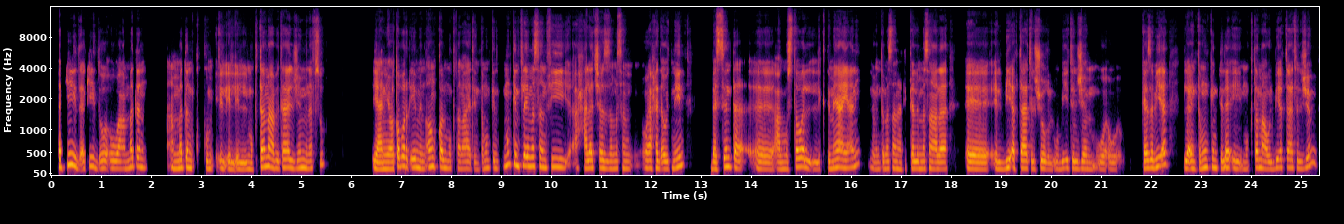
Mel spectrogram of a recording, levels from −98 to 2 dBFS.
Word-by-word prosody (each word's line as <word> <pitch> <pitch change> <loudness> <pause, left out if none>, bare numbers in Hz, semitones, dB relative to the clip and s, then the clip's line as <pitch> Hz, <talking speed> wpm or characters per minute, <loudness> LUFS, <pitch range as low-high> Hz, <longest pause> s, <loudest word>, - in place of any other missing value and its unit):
أكيد، 200 +4 +4
أكيد 170 -1 -2
هو 165 +1 0
هو 160 0 -1
عامةً، 180 +4 -1 0.4
عامةً 170 -2 0 0.3
ك - - -15
كم 155 -1 -3
ال 155 -2 -2
ال 145 -2 0
المجتمع 150 +7 +2
بتاع 175 +2 +2
الgym 160 0 -4
نفسه 170 +8 -1 0.9
يعني 150 -2 +4
يعتبر 190 +6 +3
إيه، 180 - +2
من 165 -3 -1
أنقى 190 0 +2
المجتمعات، 155 -3 -3
أنت 140 +1 -11
ممكن 165 0 -6
ممكن 230 0 +1
تلاقي 215 -1 +3
مثلًا 200 -2 +1
في 185 -2 -2
حالات 165 +1 0
شاذة 160 -3 0
مثلًا 160 0 -5 0.2
واحد 165 -2 +1
أو 155 +1 +2
اتنين، 175 +9 0 0.5
بس 145 +3 +3
أنت 195 0 +2 0.3
آآ 145 -4 -1
على 145 -1 -1
المستوى 185 +7 +3
ال 150 -5 -2
الاجتماعي 165 +4 +2
يعني، 215 +9 -2
لو 165 -7 -10
أنت 145 +1 -8
مثلًا 155 0 -2
هتتكلم 155 +2 -1
مثلًا 155 0 0
على 145 0 +4 0.4
آآ 145 -2 +4 0.2
البيئة 160 +5 +3
بتاعة 165 -2 +2
الشغل، 150 -2 0
وبيئة 155 +3 -4
الgym 155 -2 -2
و 145 - -2
و 140 0 -9 0.4
وكذا 165 +1 +4
بيئة، 200 +8 +2 0.3
لأ، 165 - +6
أنت 155 -1 -3
ممكن 175 +2 0
تلاقي 165 -1 0
مجتمع 165 +2 0
والبيئة 150 +4 -1
بتاعة 180 -1 -1
الgym 165 - -1
160 Hz, 150 wpm, -23 LUFS, 150-180 Hz, 0.9 s, لأ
